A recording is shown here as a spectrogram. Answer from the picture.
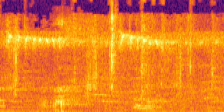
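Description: A low voice murmuring in short, rising and falling sounds, with one sharp knock about half a second in.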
